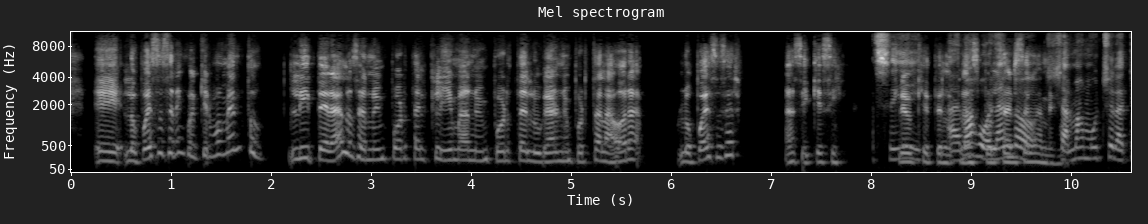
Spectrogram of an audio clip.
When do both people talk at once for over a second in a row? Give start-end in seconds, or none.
8.2-10.0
